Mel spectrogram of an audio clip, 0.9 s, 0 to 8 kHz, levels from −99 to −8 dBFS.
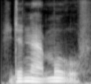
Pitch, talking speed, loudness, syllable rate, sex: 105 Hz, 260 wpm, -16 LUFS, 5.1 syllables/s, male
